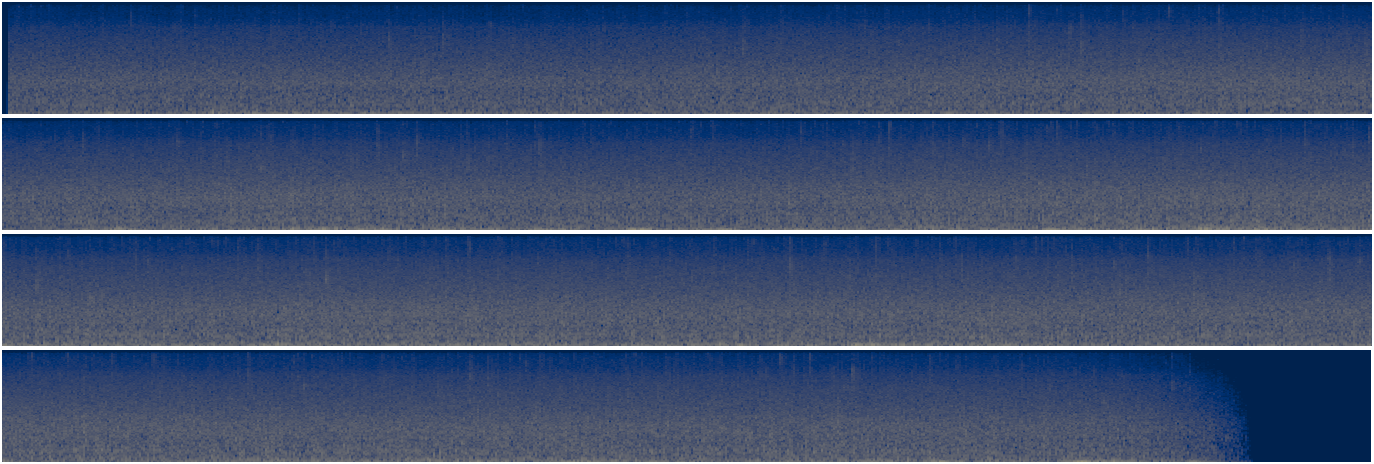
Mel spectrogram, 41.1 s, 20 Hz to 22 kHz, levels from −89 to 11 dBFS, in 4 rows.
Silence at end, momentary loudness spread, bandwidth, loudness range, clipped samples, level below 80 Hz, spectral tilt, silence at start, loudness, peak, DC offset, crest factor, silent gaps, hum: 0.95 s; 4 LU; over 20 kHz; 4 LU; under 0.1%; -48 dBFS; -3 dB/octave; 0.05 s; -43 LUFS; -26 dBFS; under 0.1%; 16 dB; none; none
